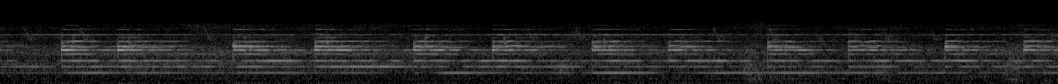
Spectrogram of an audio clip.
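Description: Steam locomotive's bell ringing steadily, struck at an even pace of about three strokes every two seconds, each stroke ringing on into the next.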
